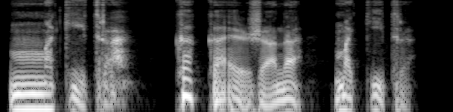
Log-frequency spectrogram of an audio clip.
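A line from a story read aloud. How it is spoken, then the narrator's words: Sleepy, halting mumble. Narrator (Russian): Уже засыпая, в полусонном забытьи благородный сэр Гамильтон-младший сбивчиво пробормотал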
